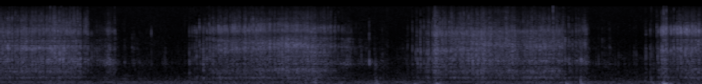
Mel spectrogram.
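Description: Long painted nails scratch a small, flat, solid purple silicone scrubber pad with a hanging loop while it is held up. The result is bright, crinkly scratching in long swells that fade into quieter gaps before starting again.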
